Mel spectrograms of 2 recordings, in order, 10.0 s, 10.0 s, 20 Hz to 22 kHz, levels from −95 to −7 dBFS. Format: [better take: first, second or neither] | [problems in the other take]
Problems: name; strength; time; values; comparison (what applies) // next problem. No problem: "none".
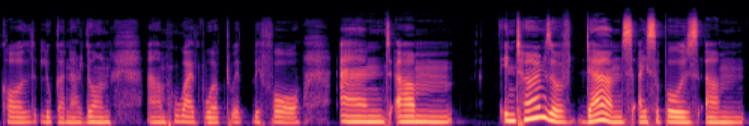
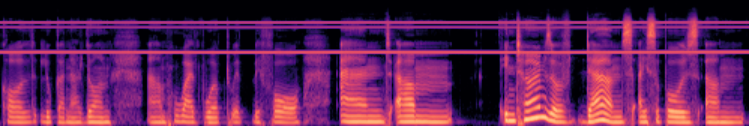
first | high-pitched whine; loud; throughout; 4 kHz, 7 dB below the speech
